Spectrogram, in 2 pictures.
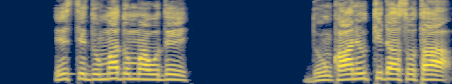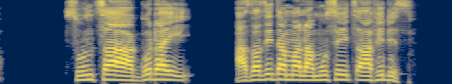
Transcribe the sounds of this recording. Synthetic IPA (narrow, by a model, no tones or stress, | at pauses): ʔɪst̪ːɪd̪ʊmːɐd̪ʊmːɐwɔd̪ɛ | d̪ɔŋkaːnɪʊt̪ːɪd̪ɐsɔt̪ɐ | sʊnt͡sːaːɡɔd̪ɐj | ʔɐzɐzɪd̪ɐmɐlɐmʊsɛjt͡sʼaːfɪd̪ɛs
